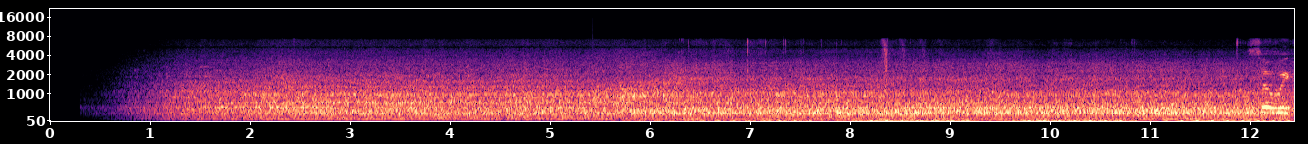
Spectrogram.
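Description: Steady road and engine noise inside a car cabin at highway speed, fading in over the first two seconds.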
